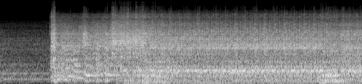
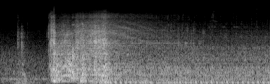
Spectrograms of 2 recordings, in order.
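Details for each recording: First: 1965 Corvair 500 engine just reinstalled after sitting almost 30 years, backing out of the shop: busy clattery idle with light quick ticking; lifters not yet pumped up, quieted after a 5–6 mile drive. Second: 1965 Corvair 500 with the engine just reinstalled, warm after a 5–6 mile drive that pumped up the lifters: brief crank, then a steady, even, quiet idle with no valvetrain ticking. It had sounded terrible earlier.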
